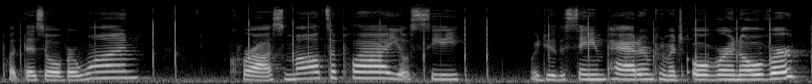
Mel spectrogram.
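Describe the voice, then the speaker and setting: A woman teacher explains a math problem one step at a time, in a steady recorded-lesson manner. Her voice sits high. A faint low rumble runs underneath. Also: slow pace.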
